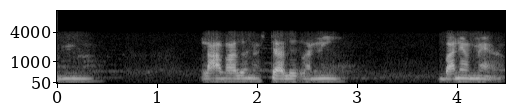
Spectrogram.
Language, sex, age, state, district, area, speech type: Telugu, male, 30-45, Andhra Pradesh, N T Rama Rao, urban, conversation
